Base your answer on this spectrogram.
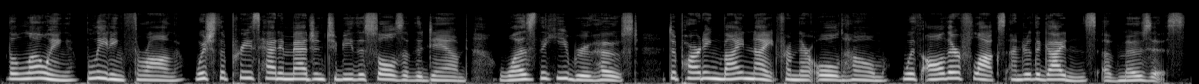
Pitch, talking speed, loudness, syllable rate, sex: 225 Hz, 180 wpm, -17 LUFS, 4.5 syllables/s, female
